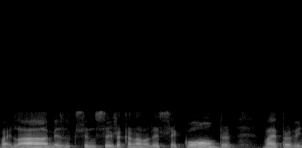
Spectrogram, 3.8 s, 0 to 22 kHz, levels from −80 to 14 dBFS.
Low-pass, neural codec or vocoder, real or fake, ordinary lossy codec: 5.4 kHz; vocoder, 22.05 kHz, 80 mel bands, WaveNeXt; fake; none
